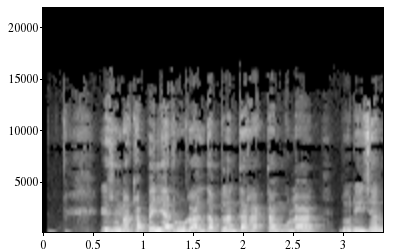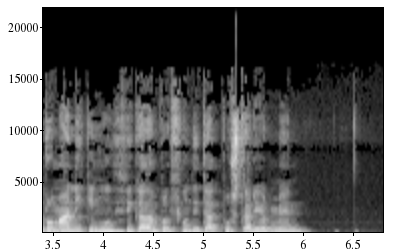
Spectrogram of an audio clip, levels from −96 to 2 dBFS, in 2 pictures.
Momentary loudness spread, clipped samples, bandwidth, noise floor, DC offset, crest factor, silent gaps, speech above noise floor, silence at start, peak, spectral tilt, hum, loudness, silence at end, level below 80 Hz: 10 LU; under 0.1%; 16 kHz; -49 dBFS; under 0.1%; 18 dB; none; 33 dB; 0.05 s; 0 dBFS; -4.5 dB/octave; none; -17 LUFS; 0.75 s; -56 dBFS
